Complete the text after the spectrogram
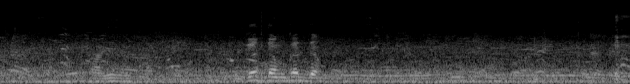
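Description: A crowd of men murmurs and chants together outdoors.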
